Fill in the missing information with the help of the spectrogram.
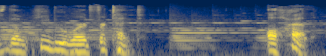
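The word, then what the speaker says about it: אהל: final word is the Hebrew word for tent ohel ohel that is spelled Olive hey lamid all right folks we're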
